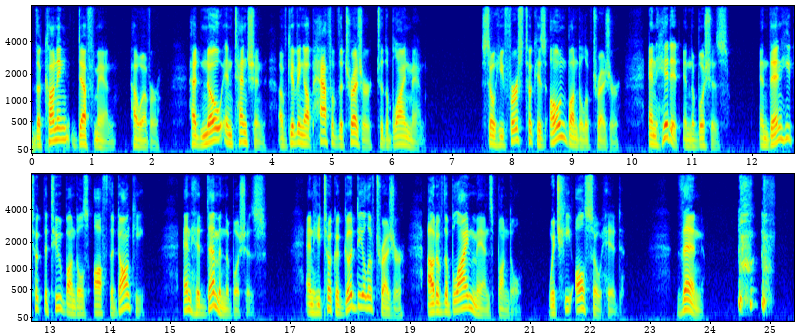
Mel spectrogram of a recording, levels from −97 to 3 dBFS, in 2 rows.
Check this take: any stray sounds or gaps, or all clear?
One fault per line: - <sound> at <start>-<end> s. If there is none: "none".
- cough at 24.5-25.1 s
